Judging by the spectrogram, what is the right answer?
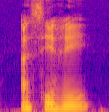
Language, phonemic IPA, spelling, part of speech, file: French, /a.se.ʁe/, acéré, adjective, Fr-acéré.ogg
- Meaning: 1. hardened with steel 2. sharp, keen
